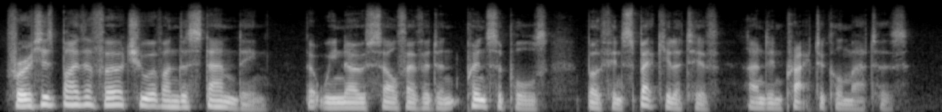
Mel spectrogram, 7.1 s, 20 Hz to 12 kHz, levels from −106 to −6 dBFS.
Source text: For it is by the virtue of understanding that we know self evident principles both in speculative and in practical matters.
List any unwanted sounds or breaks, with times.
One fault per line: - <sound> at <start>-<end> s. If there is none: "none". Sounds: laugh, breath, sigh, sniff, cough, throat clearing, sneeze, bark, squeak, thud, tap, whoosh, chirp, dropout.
none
